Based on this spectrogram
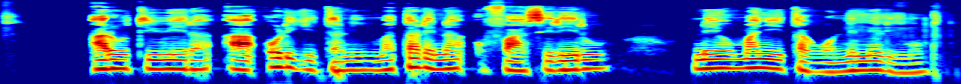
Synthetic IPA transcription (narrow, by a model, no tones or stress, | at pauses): aɾotiweɾaaʔoɾiɣitanimataɾenaʔofasiɾeɾu | nejɔmaɲitaɣwɔnemeɾimo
